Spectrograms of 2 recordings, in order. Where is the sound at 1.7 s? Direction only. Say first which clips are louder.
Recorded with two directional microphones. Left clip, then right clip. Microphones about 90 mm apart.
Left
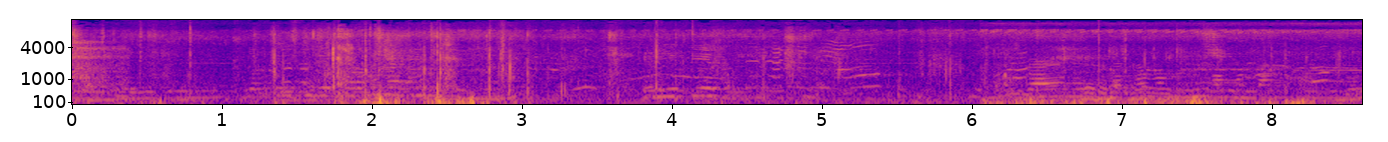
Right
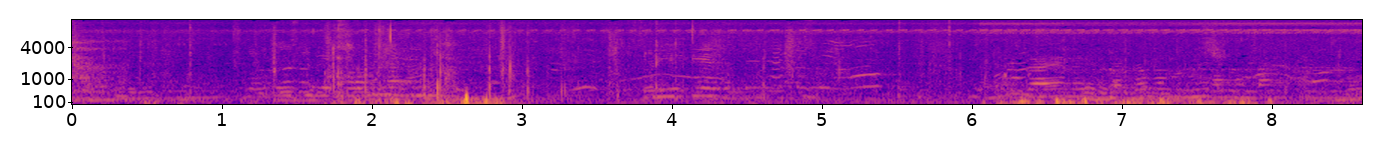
Left 11 dB; 20° left (ahead or behind).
